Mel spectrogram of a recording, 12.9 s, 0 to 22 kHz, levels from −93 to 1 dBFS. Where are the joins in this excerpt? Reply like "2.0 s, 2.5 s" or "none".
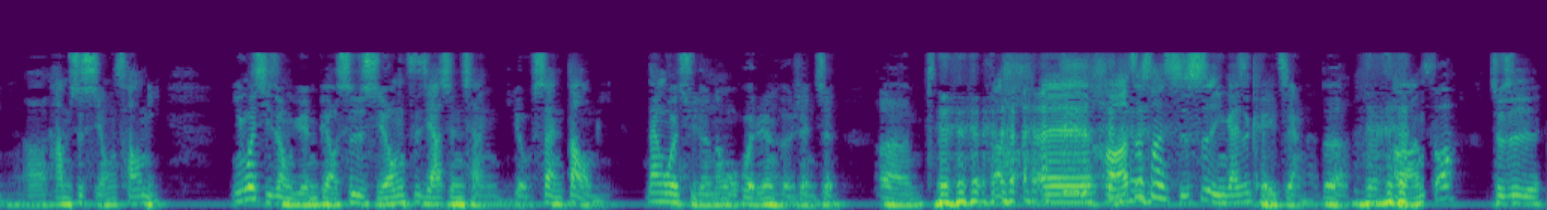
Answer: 7.3 s, 11.8 s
